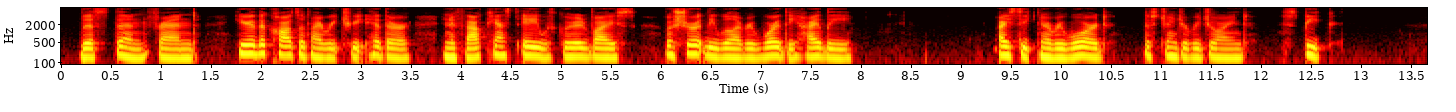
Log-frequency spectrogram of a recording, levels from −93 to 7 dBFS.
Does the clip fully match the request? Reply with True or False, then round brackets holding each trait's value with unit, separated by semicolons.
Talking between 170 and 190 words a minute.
False (145 wpm)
